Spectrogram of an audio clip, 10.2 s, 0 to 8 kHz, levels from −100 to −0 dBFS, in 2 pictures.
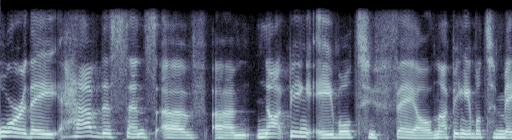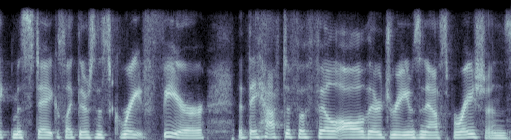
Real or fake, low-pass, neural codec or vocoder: real; 7.2 kHz; none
